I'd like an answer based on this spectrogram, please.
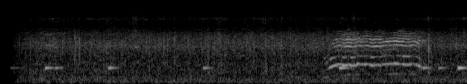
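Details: Desi goat on a goat farm giving one long wavering bleat near the end, preceded by steady background hiss and short, faint, repeated bell-like tones.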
